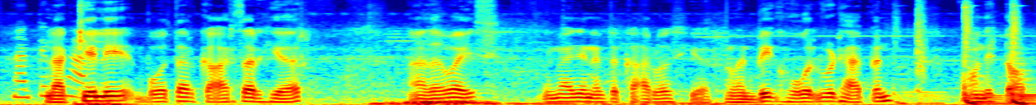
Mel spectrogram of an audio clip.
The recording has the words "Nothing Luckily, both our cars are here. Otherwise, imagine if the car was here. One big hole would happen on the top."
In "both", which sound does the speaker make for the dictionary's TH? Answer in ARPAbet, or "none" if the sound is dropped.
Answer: T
